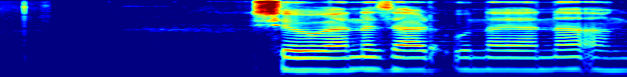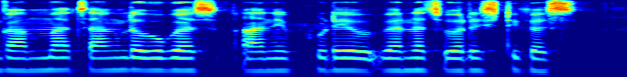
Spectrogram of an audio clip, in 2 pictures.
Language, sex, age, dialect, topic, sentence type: Marathi, male, 18-24, Northern Konkan, agriculture, statement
